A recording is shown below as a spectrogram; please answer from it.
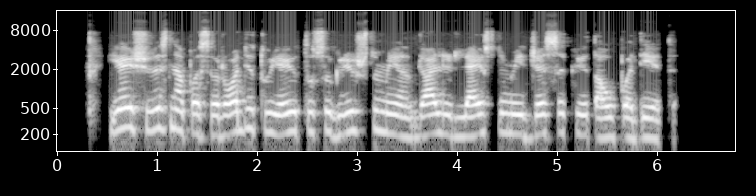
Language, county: Lithuanian, Alytus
